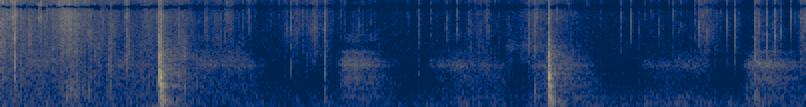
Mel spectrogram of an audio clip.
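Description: Two loud tree knocks: wood struck hard against a tree trunk, about four seconds apart.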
